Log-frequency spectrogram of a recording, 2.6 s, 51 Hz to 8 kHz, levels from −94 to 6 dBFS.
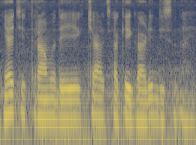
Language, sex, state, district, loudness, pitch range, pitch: Marathi, male, Maharashtra, Pune, -16 LUFS, 120-135 Hz, 125 Hz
